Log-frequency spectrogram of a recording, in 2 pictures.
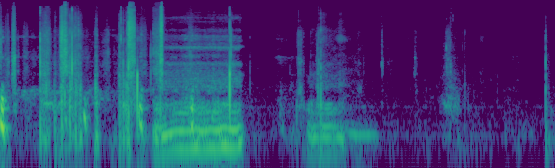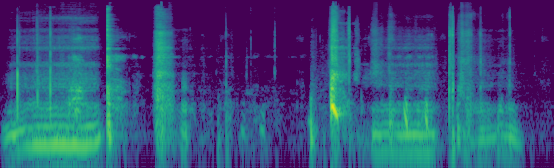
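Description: Short low snoring rumbles in bursts with clicks and rustling between them; light snoring in a sleeping dog.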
